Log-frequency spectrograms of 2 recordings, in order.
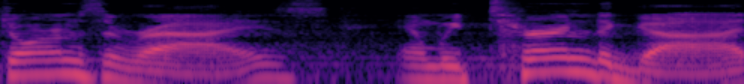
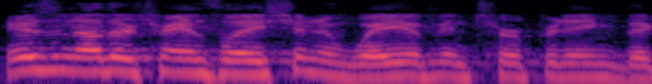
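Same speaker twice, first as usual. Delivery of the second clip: ordinary talk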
